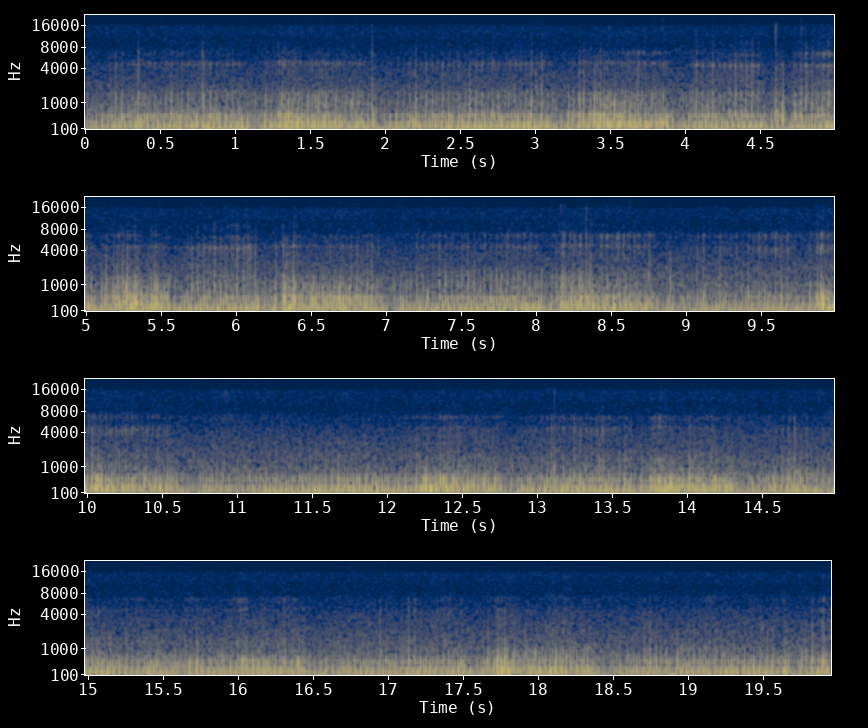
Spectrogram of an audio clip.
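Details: A cat purrs continuously for twenty seconds, a soothing low vibrating drone rising and falling with its breathing in cycles of about one and a half seconds, with no other sounds.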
